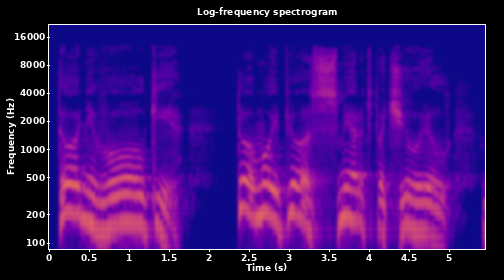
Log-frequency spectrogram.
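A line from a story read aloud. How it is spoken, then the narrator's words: Gloomy, forced words. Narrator (Russian): мрачно выдавил лемеш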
